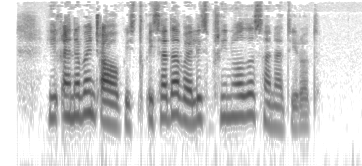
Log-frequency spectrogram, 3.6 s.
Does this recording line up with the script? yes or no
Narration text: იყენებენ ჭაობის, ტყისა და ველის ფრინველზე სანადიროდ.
yes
